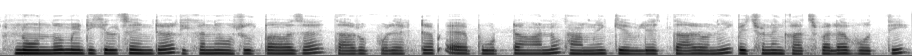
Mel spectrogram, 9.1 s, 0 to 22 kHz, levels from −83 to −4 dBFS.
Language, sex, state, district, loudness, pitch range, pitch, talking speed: Bengali, female, West Bengal, Dakshin Dinajpur, -17 LUFS, 210-225 Hz, 220 Hz, 150 wpm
